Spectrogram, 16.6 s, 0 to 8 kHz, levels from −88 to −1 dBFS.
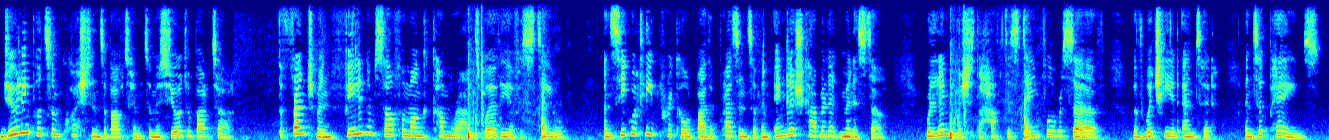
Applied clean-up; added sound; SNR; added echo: none; Walk, footsteps; 3 dB; none.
